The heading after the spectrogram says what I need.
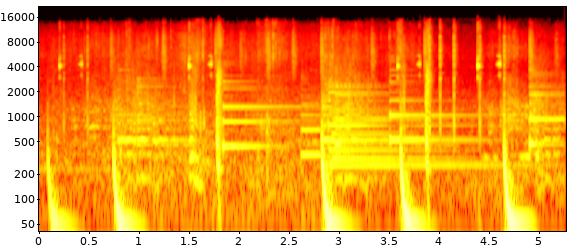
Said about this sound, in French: Entrer au cœur d'une ruche et écouter le rythme de vie des abeilles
